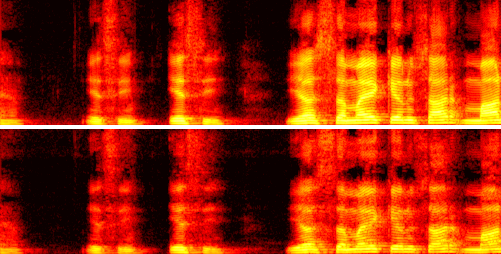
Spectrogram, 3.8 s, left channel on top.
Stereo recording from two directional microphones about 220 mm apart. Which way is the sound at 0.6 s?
40° left (ahead or behind).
